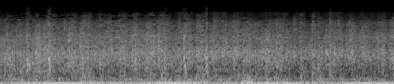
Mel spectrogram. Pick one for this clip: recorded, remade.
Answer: remade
